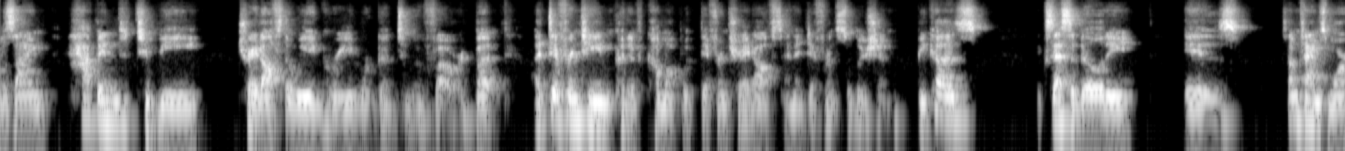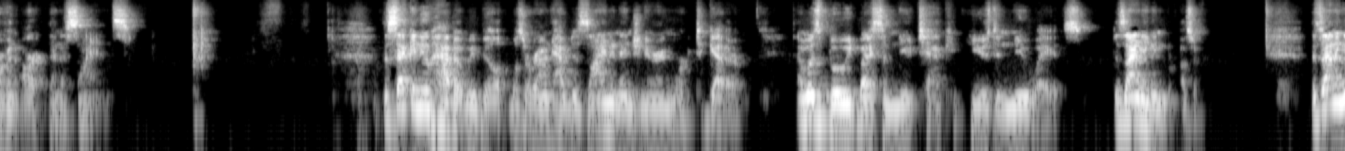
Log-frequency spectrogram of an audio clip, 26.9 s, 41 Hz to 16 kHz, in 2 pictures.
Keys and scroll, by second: 4.3 Return, 4.8 shift+Return, 5.3 shift+Tab, 7.9 Tab, 11.2 shift+Tab, 14.6 Tab.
